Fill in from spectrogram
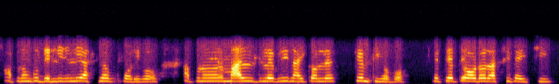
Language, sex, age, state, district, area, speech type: Odia, female, 45-60, Odisha, Sundergarh, rural, conversation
